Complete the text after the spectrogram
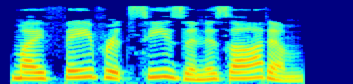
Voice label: fast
